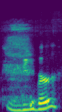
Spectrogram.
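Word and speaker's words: Leiber: E I B R Liber. And so yeah, Prince Fle. I always say FR. So I always went So he says it himself. He calls himself liber.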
